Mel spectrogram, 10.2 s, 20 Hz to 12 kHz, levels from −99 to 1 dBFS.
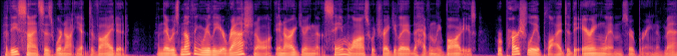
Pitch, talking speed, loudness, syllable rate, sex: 95 Hz, 205 wpm, -20 LUFS, 6.0 syllables/s, male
